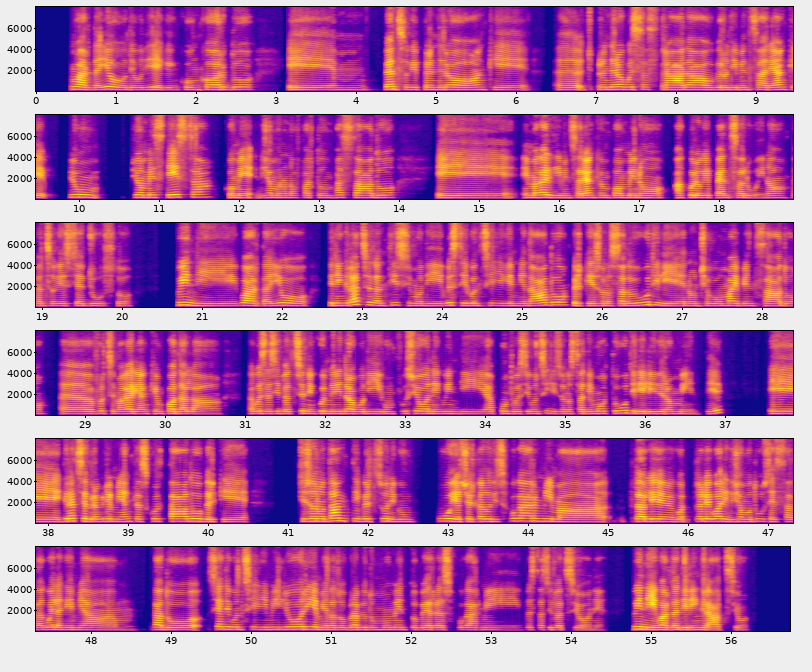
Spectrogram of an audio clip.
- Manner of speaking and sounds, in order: tapping; "penso" said as "penzo"; "passato" said as "passado"; "ripensare" said as "ripenzare"; "pensa" said as "penza"; "penso" said as "penzo"; "terrò" said as "tero"; other background noise
- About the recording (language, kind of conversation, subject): Italian, advice, Dovrei restare amico del mio ex?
